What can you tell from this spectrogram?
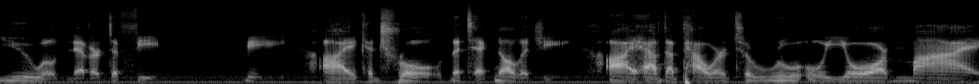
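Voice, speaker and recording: In a very clean recording with a silent background, a man uses a put-on character voice, very deep and low, delivered very slowly in a monotone, flat intonation. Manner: scary, menacing.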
